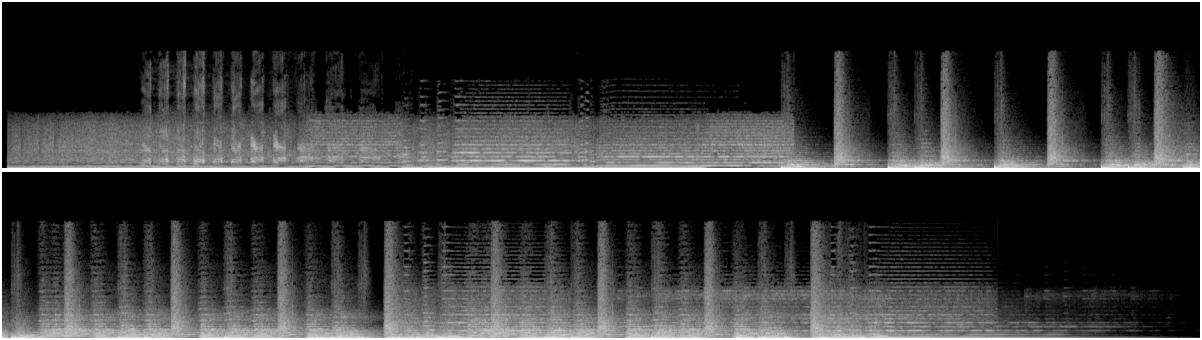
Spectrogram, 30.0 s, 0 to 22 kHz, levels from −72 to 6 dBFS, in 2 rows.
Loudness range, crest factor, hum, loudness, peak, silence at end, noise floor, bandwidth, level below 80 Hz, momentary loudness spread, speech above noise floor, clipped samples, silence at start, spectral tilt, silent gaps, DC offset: 6 LU; 12 dB; none; -13 LUFS; 0 dBFS; 1.2 s; -53 dBFS; 16 kHz; -18 dBFS; 9 LU; 35 dB; under 0.1%; 0.05 s; -5 dB/octave; none; under 0.1%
